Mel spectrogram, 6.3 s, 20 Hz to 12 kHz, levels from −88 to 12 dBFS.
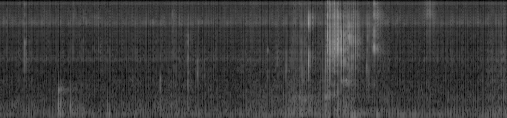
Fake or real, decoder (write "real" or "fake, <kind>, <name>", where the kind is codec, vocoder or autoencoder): fake, vocoder, BigVGAN v2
